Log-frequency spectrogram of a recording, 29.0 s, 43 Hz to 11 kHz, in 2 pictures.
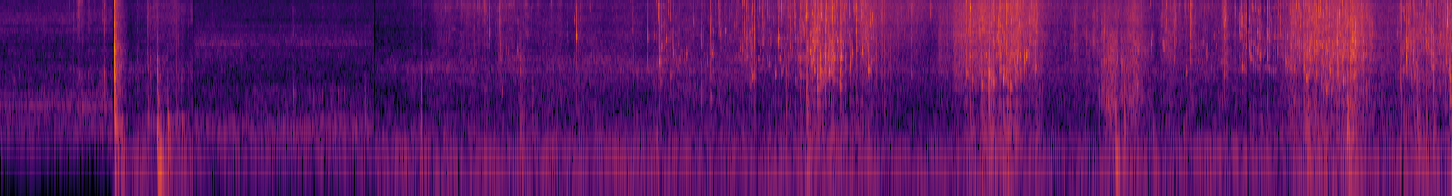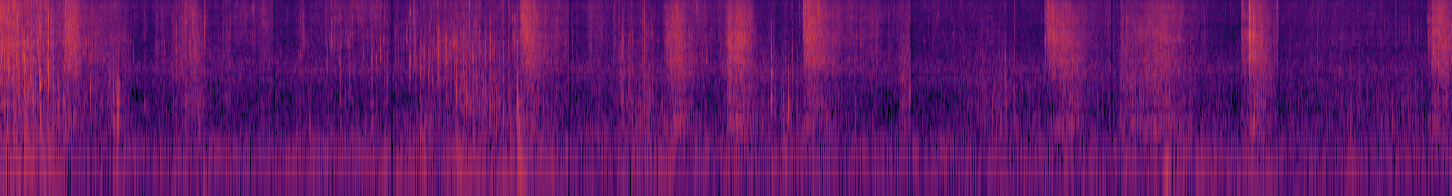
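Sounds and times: sponge squelching: 0:04.2 - 0:29.0
water pouring into basin: 0:04.8 - 0:08.8, 0:09.5 - 0:10.4, 0:11.3 - 0:15.1.

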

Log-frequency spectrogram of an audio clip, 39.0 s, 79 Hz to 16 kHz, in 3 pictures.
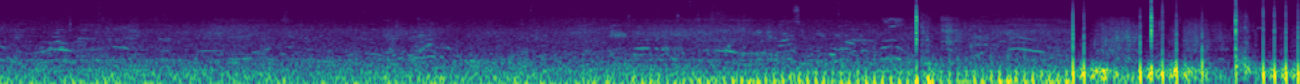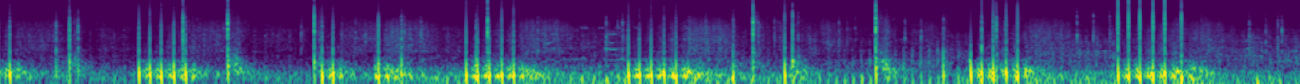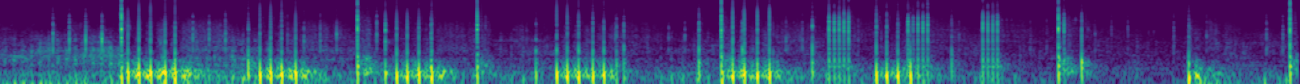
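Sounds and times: low rumble: 0:00.0 - 0:39.0
gunfire single shots: 0:10.7 - 0:18.6, 0:27.2 - 0:39.0.

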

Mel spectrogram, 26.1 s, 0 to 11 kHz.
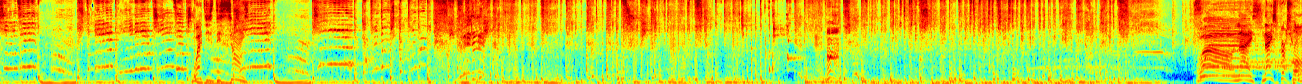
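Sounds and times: person beatboxing: 0:03.8 - 0:05.0, 0:08.9 - 0:10.2, 0:16.4 - 0:20.6.

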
